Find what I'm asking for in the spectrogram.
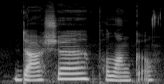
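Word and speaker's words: Dascha Polanco: Dasha Polanco.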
